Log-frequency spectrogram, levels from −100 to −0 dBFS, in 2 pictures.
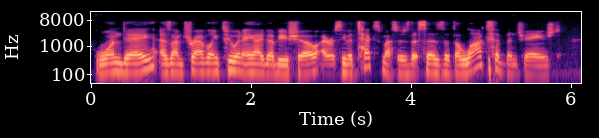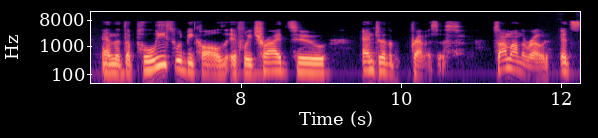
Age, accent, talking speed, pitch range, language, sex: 20-39, American, 205 wpm, 110-140 Hz, English, male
